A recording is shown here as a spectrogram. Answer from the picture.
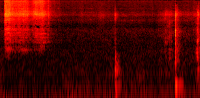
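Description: Granulated sugar poured from a glass into a mixing bowl onto soft butter, a dry hiss lasting just over a second. A few light knocks follow.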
